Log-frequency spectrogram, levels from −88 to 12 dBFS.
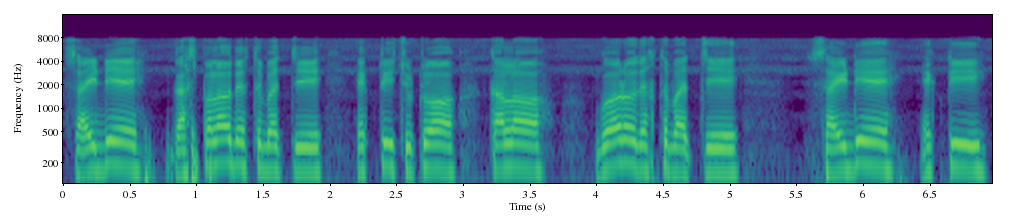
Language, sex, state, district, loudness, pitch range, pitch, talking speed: Bengali, male, Assam, Hailakandi, -16 LUFS, 155-175 Hz, 165 Hz, 105 wpm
